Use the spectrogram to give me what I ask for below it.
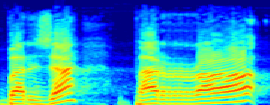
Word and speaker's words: Barzah: Wa Nabi Barzah, dan dari orang perawi yang bernama Abu Barzah, Barra summa za. Biro membacanya Biro summa za. Abi Barzah. Nah, buka jadi Barzah, ro dulu kemudian za.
